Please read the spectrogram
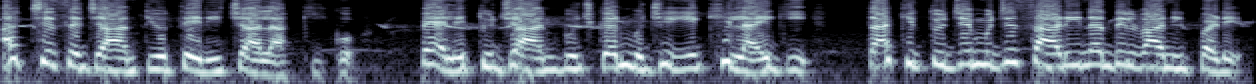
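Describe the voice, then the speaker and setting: A woman's voice: on the high side, fairly quick, a bit bright. A woman voicing a stubborn, scolding old mother-in-law in a cartoon moral story. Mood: grumpy, scolding. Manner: scolding, emphatic. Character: grumpy, stubborn old mother-in-law, easily won over.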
